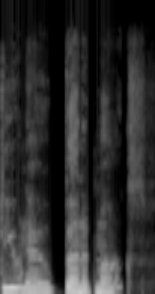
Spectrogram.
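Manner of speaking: very high, over-casual question; high, loud, put-on nonchalance; forced casualness. A narrator's reading. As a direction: ask it too airily to be innocent. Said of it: "tone whose excessive casualness was evidently forced".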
